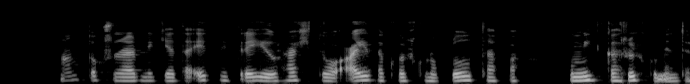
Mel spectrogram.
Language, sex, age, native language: Icelandic, female, 30-39, Icelandic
